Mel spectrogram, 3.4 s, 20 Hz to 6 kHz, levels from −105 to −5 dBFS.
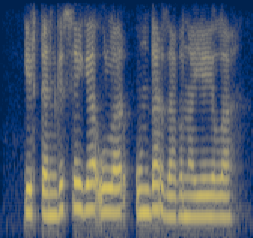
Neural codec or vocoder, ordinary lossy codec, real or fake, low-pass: none; Opus, 16 kbps; real; 5.4 kHz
